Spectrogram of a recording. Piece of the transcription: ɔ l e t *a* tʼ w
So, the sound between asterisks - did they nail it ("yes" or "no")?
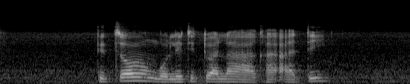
no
